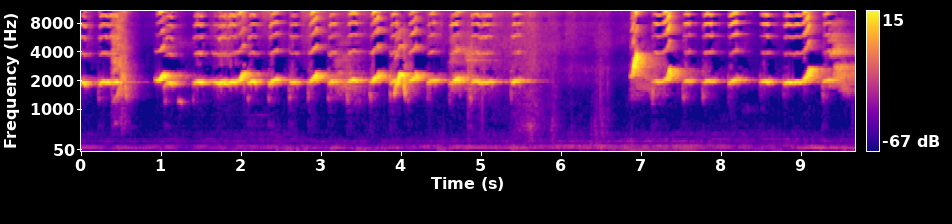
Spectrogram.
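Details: Two adult cinnamon cockatiels sing rich, warbling whistled phrases rising and falling around a steady mid pitch, pausing briefly then resuming with a bright upward sweep, courting to attract a mate.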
